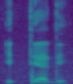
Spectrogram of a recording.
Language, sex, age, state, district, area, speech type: Odia, male, 18-30, Odisha, Cuttack, urban, spontaneous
